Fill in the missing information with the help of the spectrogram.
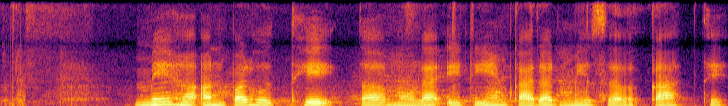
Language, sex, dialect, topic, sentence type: Chhattisgarhi, female, Eastern, banking, question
